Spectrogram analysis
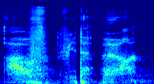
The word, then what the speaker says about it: auf Wiederhören: Attention, il y a un H. Le H se prononce. En français, il est toujours muet. Par contre, tu vas dire hören. Le H, tu expulses l'air. En français, tu l'aspires, on ne l'entend pas.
